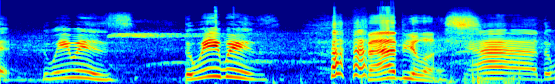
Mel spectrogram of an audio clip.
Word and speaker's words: WIWS: I'm being told that wheeze is fine. Wee-wees is how you say it. The wee-whiz.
